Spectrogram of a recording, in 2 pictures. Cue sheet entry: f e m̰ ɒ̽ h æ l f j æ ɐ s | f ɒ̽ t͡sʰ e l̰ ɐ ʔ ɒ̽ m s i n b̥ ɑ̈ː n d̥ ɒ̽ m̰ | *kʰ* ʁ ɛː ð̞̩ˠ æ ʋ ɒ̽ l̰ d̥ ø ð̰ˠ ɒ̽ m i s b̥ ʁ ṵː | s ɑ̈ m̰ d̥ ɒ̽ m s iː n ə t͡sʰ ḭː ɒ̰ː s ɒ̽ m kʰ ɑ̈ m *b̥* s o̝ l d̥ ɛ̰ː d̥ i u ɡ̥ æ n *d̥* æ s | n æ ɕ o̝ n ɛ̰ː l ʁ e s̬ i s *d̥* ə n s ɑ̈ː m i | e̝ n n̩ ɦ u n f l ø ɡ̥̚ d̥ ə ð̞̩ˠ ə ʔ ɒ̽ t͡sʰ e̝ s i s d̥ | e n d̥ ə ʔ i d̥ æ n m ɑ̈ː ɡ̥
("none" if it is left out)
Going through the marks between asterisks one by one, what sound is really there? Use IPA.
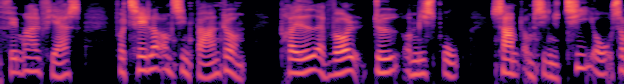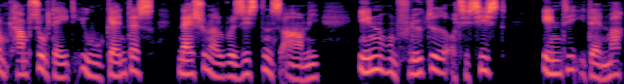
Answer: pʰ, b̥, d̥, d̥

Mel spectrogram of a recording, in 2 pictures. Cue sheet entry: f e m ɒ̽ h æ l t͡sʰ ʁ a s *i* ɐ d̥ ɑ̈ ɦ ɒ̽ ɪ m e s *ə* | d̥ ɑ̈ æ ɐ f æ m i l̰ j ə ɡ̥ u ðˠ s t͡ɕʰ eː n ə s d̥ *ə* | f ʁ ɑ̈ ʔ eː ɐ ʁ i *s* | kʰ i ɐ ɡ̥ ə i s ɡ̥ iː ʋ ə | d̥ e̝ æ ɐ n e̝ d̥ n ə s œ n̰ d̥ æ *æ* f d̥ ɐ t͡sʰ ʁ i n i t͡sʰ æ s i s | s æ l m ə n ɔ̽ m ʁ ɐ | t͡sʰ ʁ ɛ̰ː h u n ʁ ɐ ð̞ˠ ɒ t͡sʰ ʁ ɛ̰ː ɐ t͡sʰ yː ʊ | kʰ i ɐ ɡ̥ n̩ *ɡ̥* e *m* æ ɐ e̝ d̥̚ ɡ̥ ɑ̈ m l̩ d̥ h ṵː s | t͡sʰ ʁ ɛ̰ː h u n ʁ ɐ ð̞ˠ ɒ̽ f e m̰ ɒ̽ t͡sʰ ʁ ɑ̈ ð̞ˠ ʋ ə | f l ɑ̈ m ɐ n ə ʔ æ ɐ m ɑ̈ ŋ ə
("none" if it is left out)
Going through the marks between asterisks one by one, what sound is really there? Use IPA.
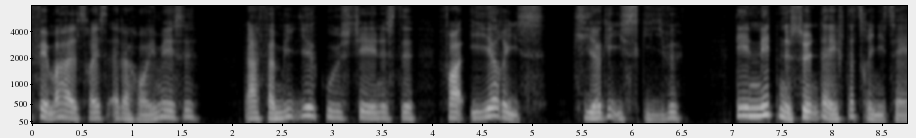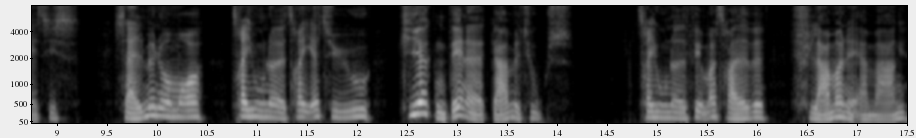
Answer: æ, ə, ə, s, e, d̥, n

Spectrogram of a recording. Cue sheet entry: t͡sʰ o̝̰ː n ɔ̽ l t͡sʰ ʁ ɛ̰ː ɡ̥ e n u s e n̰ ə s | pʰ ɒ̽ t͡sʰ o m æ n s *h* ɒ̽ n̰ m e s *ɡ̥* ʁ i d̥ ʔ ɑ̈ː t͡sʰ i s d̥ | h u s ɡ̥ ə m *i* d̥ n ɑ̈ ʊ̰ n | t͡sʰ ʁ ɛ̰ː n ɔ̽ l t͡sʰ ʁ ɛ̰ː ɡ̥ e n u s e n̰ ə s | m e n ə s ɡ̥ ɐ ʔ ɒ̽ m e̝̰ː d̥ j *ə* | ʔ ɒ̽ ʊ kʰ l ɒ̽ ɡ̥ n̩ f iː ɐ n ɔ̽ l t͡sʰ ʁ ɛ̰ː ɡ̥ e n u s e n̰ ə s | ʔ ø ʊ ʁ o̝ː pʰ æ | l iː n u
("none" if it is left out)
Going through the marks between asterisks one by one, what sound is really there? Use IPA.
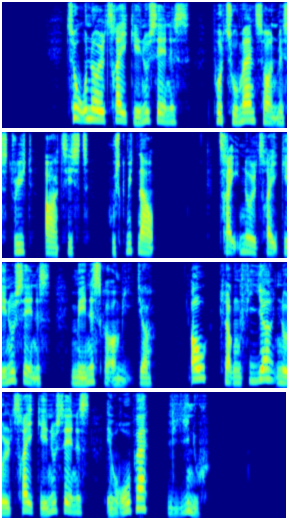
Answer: h, d̥, i, ɐ

